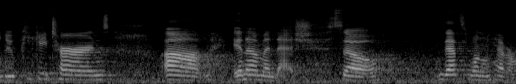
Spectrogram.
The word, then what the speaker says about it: manège: This other word, this next word we haven't gone over really yet, but it's pronounced manège, and it means in a circle.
